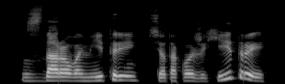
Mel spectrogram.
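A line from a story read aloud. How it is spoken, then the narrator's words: Laughing greeting. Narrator (Russian): хохотнул Стан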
